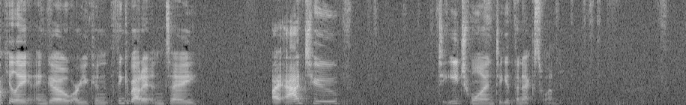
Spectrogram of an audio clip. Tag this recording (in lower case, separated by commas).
speech, writing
